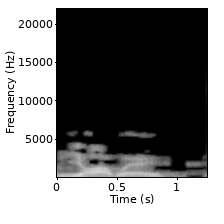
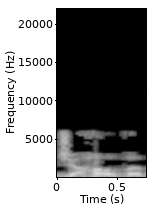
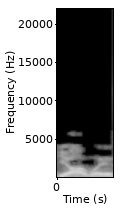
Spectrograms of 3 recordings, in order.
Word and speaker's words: Yahweh: Some people say it as Jehovah, but that probably wouldn't be a good pronunciation for it. It's probably something like Yahweh.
